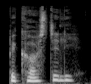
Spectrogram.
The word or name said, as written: bekostelig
